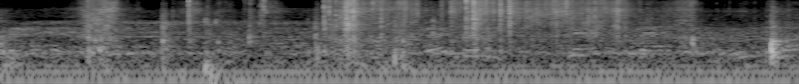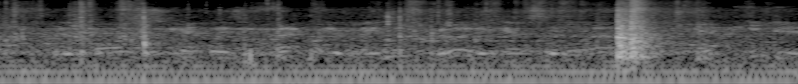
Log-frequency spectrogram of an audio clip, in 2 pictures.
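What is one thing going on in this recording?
Cardboard packaging crinkles and tears as a box is opened.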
